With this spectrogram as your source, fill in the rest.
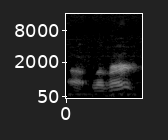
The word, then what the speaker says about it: LeVert: But for the Nets, their leading scorer was Karis LeVert. Is that how you pronounce it?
